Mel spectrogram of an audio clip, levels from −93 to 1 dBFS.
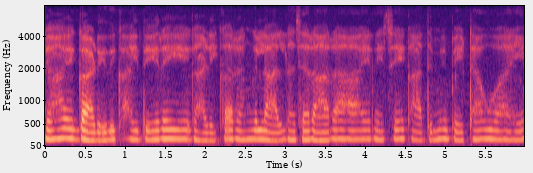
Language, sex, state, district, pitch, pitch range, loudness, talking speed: Hindi, female, Uttar Pradesh, Jyotiba Phule Nagar, 185 Hz, 175-190 Hz, -21 LUFS, 210 wpm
